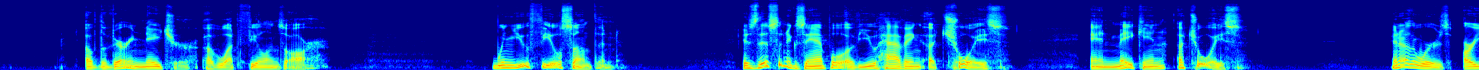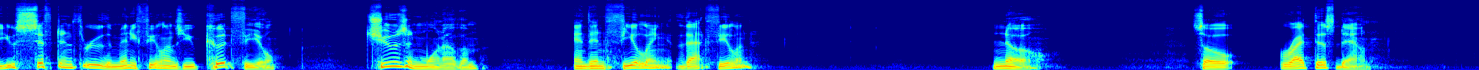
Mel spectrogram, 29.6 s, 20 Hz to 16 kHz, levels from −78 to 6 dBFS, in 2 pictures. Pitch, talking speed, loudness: 95 Hz, 105 wpm, -22 LUFS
